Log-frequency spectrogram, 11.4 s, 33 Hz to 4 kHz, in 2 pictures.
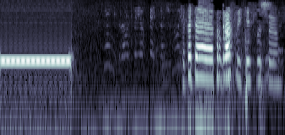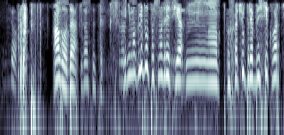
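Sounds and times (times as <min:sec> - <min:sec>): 
telephone dial tone while placing a call: 0:00.0 - 0:01.5
speech: 0:03.6 - 0:11.3.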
